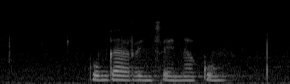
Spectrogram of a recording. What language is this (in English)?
Tsonga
